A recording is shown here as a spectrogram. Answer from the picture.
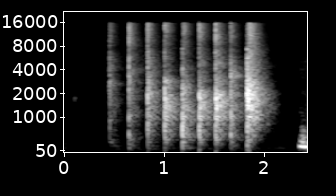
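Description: Hands clapping: a quick, even run of about a dozen claps, starting about half a second in.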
